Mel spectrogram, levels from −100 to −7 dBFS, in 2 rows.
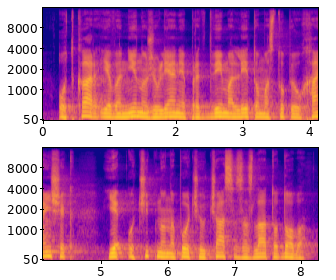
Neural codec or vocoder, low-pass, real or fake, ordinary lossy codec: none; 14.4 kHz; real; none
